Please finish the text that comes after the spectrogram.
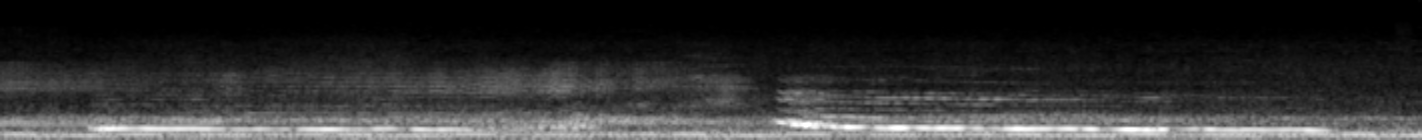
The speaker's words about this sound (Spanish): Cuando mi papá escuchó algo, un llanto, no era la primera vez que lo escuchaba. Al haber vivido ahí por tanto tiempo y haber transitado de noche cerca del río en muchas ocasiones, era inevitable que se hubiera topado con aquella leyenda ya.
